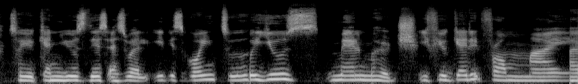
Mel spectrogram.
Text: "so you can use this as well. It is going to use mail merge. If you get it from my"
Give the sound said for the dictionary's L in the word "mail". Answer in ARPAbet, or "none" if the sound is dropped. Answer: L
